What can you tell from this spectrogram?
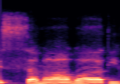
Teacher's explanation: سین کے اوپر آپ نے تشدید ہے، سختی کیجیے اور سیٹی کی آواز کے ساتھ اسے پڑھنا ہے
